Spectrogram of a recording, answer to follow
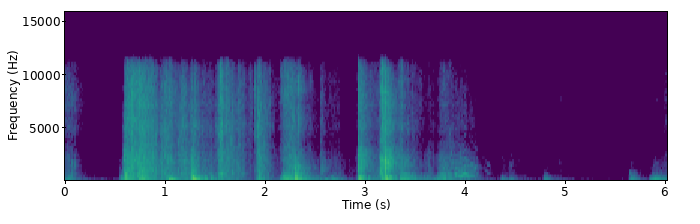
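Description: Plastic and cardboard jersey packaging being handled: about three seconds of dense rustling and crinkling, then a few light taps.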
